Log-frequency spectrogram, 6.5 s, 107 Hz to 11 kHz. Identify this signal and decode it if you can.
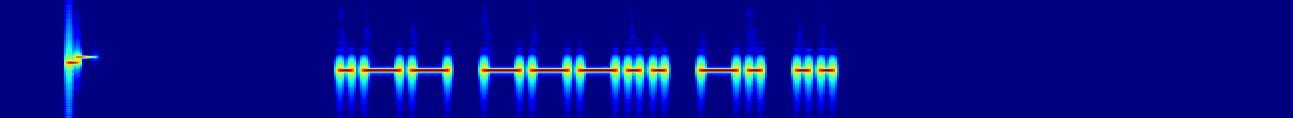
Morse code, heard as a keyed tone, about 20 wpm, 700 Hz. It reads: W8NI
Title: 2023 POTA Activator Call Signs - 20wpm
